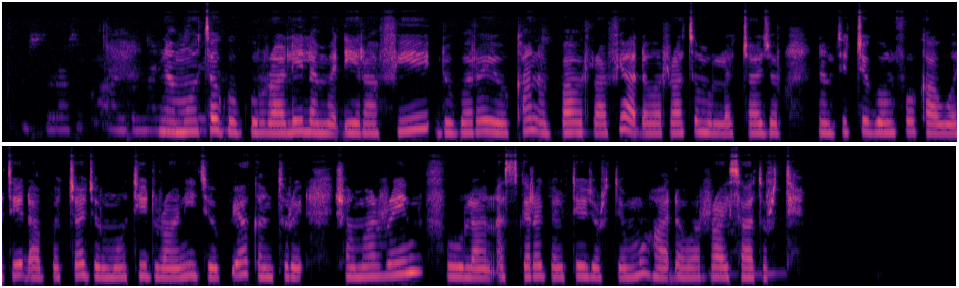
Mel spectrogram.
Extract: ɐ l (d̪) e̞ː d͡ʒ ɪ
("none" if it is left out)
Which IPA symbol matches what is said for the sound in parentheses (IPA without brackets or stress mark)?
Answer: t̪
